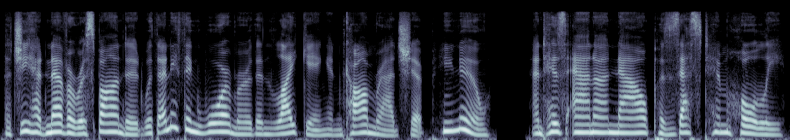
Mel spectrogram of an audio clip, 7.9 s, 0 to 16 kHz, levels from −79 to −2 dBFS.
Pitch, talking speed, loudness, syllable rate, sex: 185 Hz, 160 wpm, -17 LUFS, 4.8 syllables/s, female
